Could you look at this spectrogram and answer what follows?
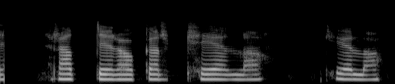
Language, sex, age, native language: Icelandic, male, 8, Icelandic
